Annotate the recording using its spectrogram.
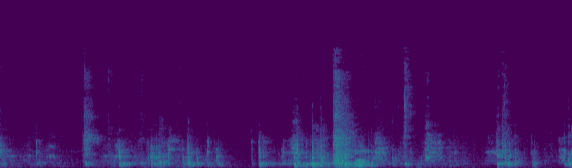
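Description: Scissors snipping at the ties holding a plastic blister pack to a toy, with plastic packaging crinkling and rustling as it is handled: a run of short, sharp clicks and snips.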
